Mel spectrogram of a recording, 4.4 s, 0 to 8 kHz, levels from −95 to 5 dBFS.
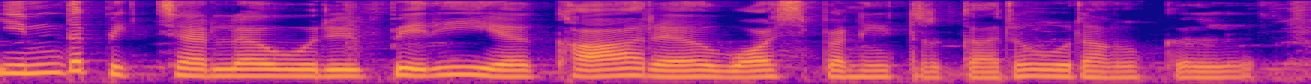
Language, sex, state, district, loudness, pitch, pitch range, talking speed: Tamil, female, Tamil Nadu, Nilgiris, -18 LUFS, 185 Hz, 175-205 Hz, 135 wpm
